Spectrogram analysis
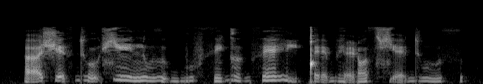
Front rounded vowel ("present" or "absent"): absent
